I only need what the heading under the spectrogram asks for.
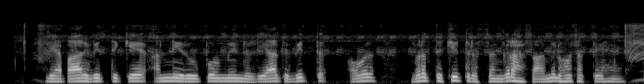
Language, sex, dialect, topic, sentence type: Hindi, male, Marwari Dhudhari, banking, statement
